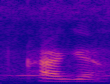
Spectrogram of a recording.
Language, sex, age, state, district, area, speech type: Odia, female, 18-30, Odisha, Jagatsinghpur, rural, spontaneous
